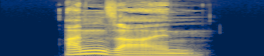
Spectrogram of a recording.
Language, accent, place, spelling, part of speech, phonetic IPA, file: German, Germany, Berlin, ansahen, verb, [ˈanˌzaːən], De-ansahen.ogg
- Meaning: first/third-person plural dependent preterite of ansehen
